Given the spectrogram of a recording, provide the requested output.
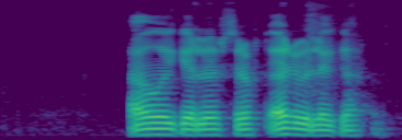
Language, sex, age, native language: Icelandic, male, 18-19, Icelandic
